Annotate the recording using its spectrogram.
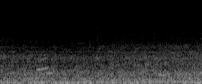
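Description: Steady low rumble of a boat's motor and wind, heard through a muffled phone microphone.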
